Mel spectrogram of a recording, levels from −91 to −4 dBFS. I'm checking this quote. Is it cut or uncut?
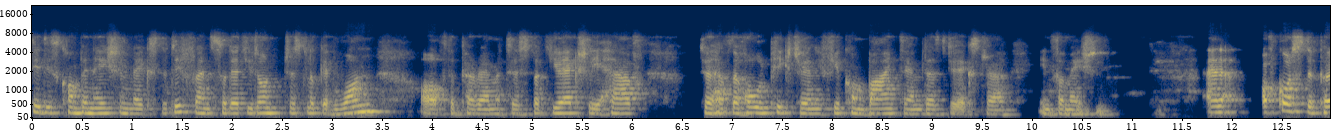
cut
